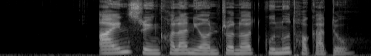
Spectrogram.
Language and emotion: Assamese, neutral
